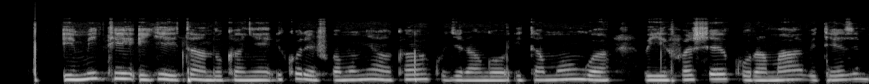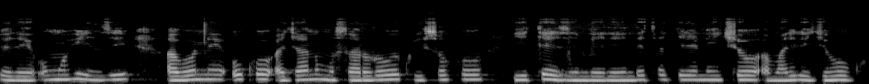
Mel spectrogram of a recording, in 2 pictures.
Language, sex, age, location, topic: Kinyarwanda, female, 18-24, Nyagatare, agriculture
